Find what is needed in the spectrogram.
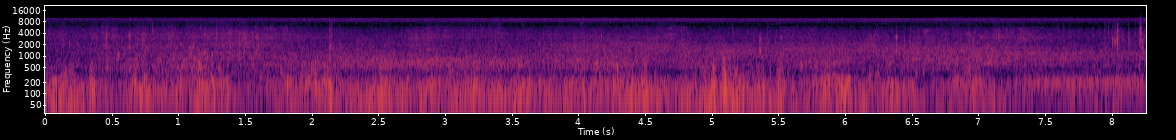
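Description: Wind rumbling on the microphone while a hooked white bass splashes at the surface as it is reeled toward the bank.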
